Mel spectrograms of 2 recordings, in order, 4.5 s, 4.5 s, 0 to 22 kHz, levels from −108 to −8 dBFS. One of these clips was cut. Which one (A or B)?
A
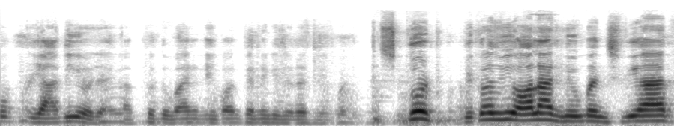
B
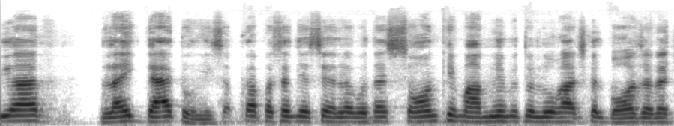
A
